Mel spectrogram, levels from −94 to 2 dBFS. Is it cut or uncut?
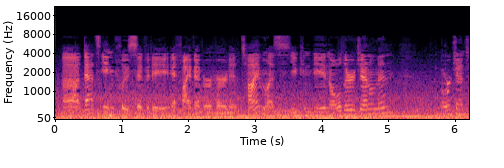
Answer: cut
